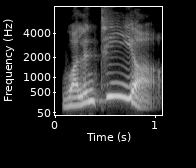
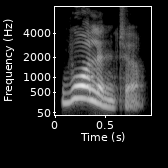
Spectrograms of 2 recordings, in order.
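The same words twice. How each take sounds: First: Volunteer with a long, raised -teer; volunteer, drawn-out accented -teer; stress on last syllable. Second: Volunteer said as VOL-un-ter, start loud; volunteer, strong first syllable, short weak ending; stress on first syllable. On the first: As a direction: shift the weight to the end of volunteer. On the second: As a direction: punch the start of volunteer, reduce the end. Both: Shown as a demonstration. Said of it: "The stress shifts".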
